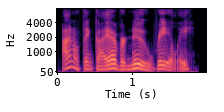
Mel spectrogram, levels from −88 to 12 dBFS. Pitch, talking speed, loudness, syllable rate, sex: 175 Hz, 210 wpm, -16 LUFS, 5.2 syllables/s, female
